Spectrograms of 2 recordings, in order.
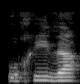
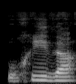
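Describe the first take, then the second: No difference in how they are said.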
